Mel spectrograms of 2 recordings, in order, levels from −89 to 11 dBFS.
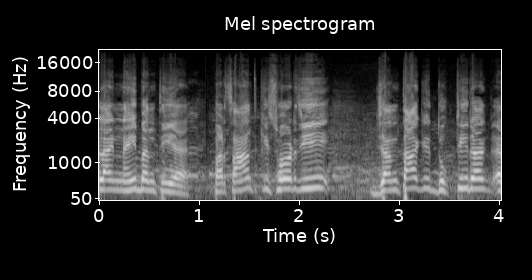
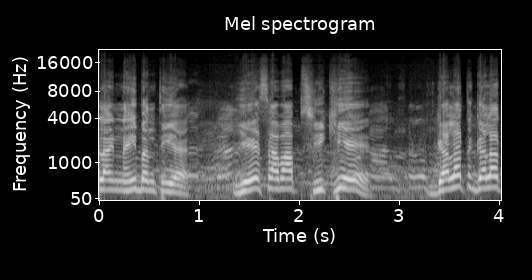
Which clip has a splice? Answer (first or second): first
